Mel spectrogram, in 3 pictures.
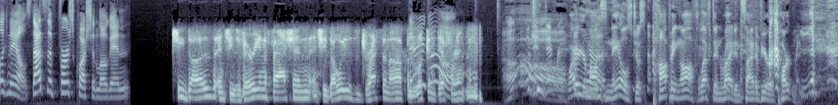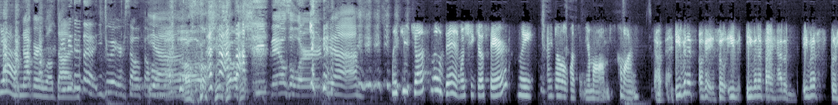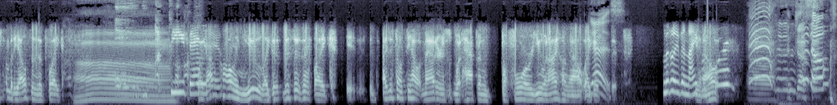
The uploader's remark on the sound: The guy on the phone today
